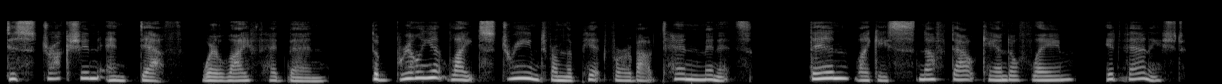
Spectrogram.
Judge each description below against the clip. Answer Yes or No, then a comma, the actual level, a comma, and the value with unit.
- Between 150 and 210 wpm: No, slow, 135 wpm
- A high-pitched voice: Yes, high, 210 Hz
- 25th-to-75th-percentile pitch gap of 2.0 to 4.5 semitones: No, average, 5.1 semitones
